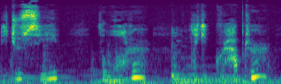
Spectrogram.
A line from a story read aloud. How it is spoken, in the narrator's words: Some of the kids were whispering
